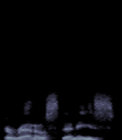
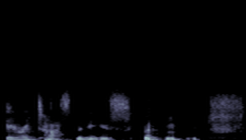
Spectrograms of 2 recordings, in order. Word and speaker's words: Eratosthenes: copy that you know I used to pronounce this eratos stenis um and one year I had a student who had who had studied Latin in the Boston Latin School and she took me aside after class one day and she went it's aatosan so I've always made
